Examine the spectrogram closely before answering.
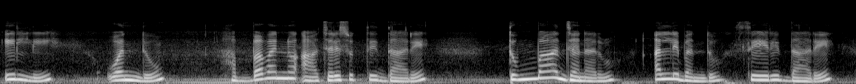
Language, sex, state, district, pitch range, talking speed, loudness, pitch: Kannada, female, Karnataka, Bellary, 155-225 Hz, 70 wpm, -14 LUFS, 195 Hz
